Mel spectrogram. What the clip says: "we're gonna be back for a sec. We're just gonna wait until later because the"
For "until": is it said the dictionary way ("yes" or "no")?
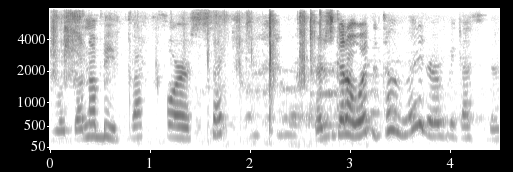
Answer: no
